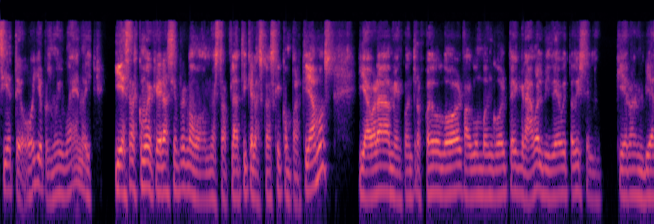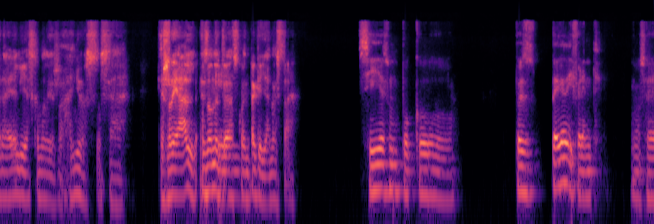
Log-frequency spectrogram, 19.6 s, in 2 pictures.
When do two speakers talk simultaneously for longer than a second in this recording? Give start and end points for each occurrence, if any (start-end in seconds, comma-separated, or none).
none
